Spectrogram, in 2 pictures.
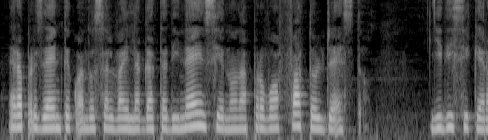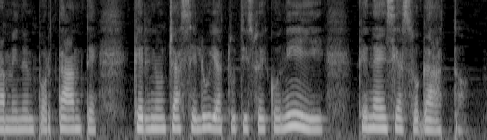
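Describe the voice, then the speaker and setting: A woman voicing a calm, kindly young male curate who speaks placidly and half in jest, in an audiobook reading. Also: mid-range voice, a little fast, close to an everyday voice.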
